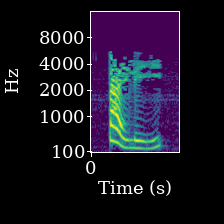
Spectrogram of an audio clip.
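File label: "代理", Mandarin; chinese flashcards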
